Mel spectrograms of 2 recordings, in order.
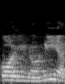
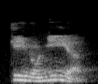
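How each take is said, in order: First: The first syllable sounds like 'koy'. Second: The first syllable sounds like 'kee'. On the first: The speaker calls it wrong. "no se dice koiné o koinonía, no se pronuncia así" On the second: The speaker calls it right. "En la fonética se dice quiné, quinonía"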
